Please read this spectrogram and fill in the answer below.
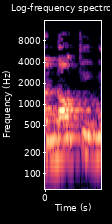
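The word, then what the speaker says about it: knock: मतलब दरवाजे को खटखटाना तो एन से पहले देखो के है कि नहीं तो के है जो के है वो क्या है साइलेंट है क्यों क्योंकि एन से पहले आया है और यहां बोल क्या रहे है नोक नॉक है ना नोक नक मतलब क्या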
